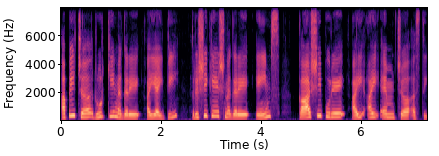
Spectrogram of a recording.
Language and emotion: Sanskrit, neutral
